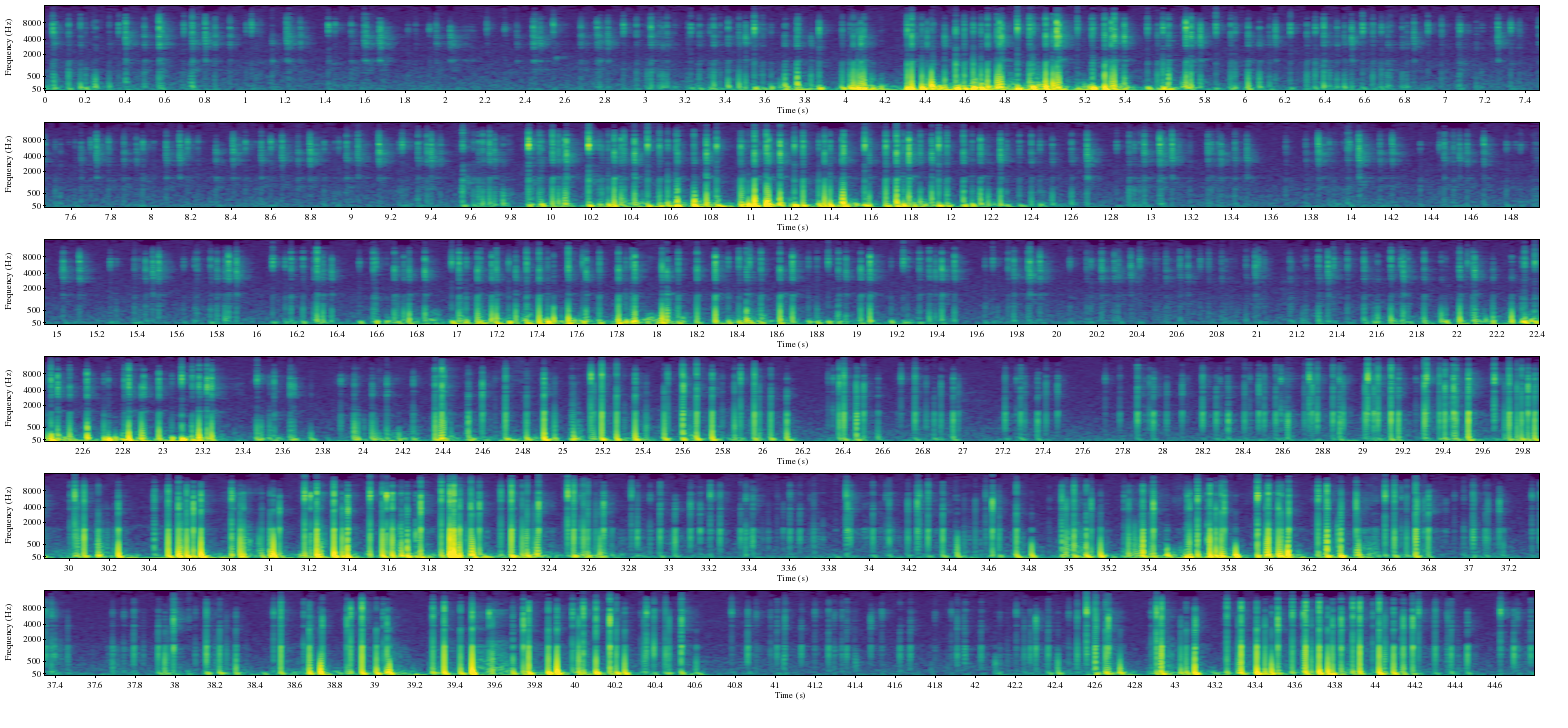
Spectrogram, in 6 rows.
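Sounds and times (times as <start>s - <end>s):
fast tapping: 0.0s - 44.7s.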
